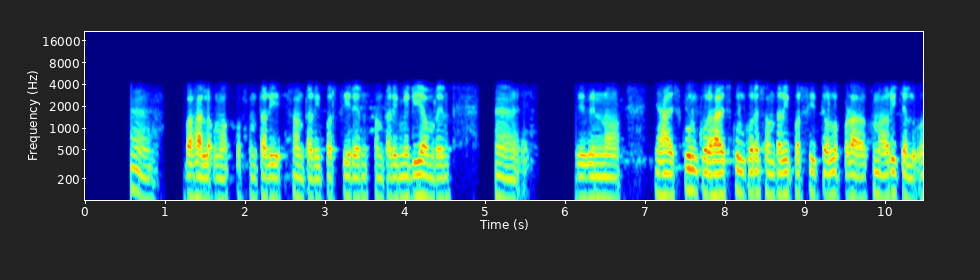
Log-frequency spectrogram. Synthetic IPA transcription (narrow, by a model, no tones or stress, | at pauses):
ɦɛ̃ | baɦalɔʔmakʰɔsɔnt̪aɽisant̪aɽipəɾsiɾɛnsant̪aɽimiɖijamɾɛñ | bibʱinːɔd͡ʒaɦãiskulkɔɾɦaiskulkɔɾɛsɔnt̪aɽipəɾsit̪ɛɔlɔp̚paɽ̤aʔkʰɔnaɔɾit͡ʃaluʔ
